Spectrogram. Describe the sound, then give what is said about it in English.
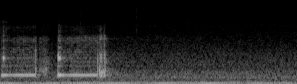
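A mobile phone call to a water-efficiency organisation ringing out over the phone's loudspeaker, made from a toilet cubicle: a double burst of electronic ringing tone, a pause of about two seconds, then the tone starting again, with no one talking. “So if I just get my phone out, we can give them a call. I'll put it on loudspeaker and ask them what it's all about.”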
